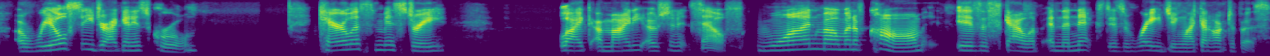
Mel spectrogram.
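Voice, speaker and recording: Putting on a character voice, a woman speaks fairly slowly at a medium pitch, sounding raspy and wheezy. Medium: read story. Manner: rambling, grandly philosophical.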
